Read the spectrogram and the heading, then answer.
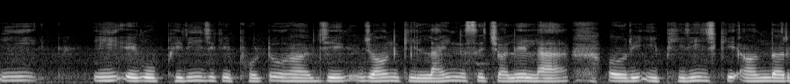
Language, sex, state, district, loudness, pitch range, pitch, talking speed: Bhojpuri, male, Bihar, Muzaffarpur, -16 LUFS, 155-170 Hz, 160 Hz, 135 wpm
